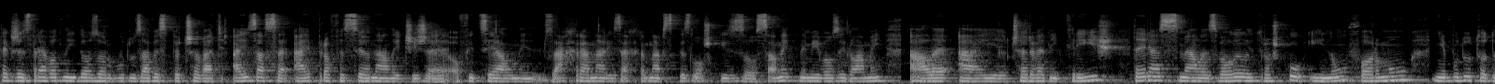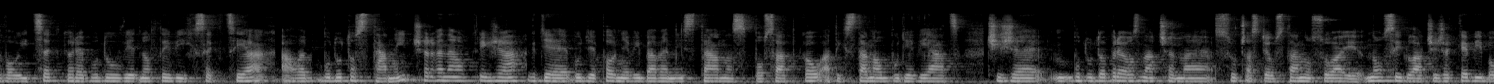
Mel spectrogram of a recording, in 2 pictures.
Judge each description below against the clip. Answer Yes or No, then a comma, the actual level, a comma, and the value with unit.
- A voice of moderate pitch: Yes, medium, 150 Hz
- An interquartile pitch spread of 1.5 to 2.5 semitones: Yes, narrow, 2.0 semitones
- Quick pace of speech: No, average, 130 wpm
